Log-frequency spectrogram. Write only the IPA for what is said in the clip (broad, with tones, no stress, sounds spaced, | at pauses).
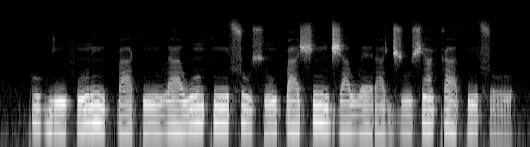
k u˧ ɡ ĩ˨ f ũ˨˦ ɾ ĩ˦˨ k͡p a˨ k ĩ˨ l a˧ w ũ˦ k ĩ˦ s u˦˨ ʃ ũ˨˦ k͡p a˧ ʃ ĩ˦ d͡ʒ a˧ w ɛ˨ ɾ a˨ d͡ʒ u˧ ʃ ã˦ k a˦˨ t ĩ˧ s o˨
